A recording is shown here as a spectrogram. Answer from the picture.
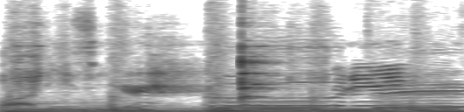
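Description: Background music with long held notes, over the clink and scrape of a cup crushing chocolate graham crackers into crumbs in a bowl, with a few sharp clicks.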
